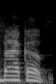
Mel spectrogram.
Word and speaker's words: back up: to point out that here the pronunciation and stress of this phrase is really important. Hey. Yes. Yes. You have to say backup. Backup. Backup. Yeah. So, both words are stressed at about the same level.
